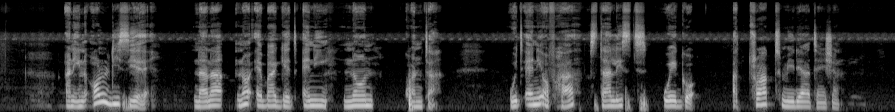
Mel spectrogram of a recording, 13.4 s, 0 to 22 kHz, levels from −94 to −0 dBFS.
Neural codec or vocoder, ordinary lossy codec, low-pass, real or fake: none; none; none; real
